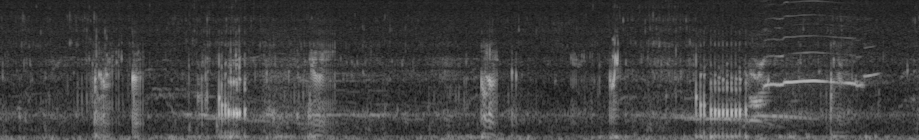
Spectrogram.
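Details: Humpback whale song in open water off ʻEua, Tonga, where six adult whales swim and play close to snorkelers: steady mid-pitched hums and moans with clicking bursts, ending in a rising, whistled upsweep carrying overtones.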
